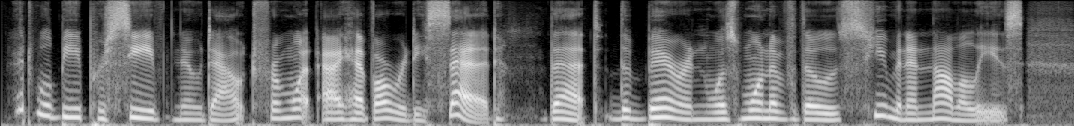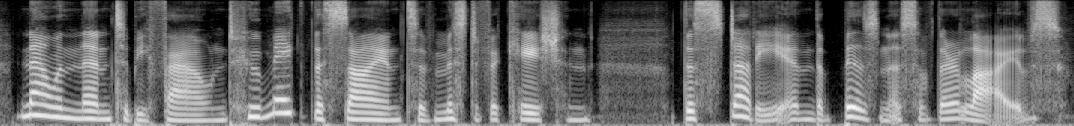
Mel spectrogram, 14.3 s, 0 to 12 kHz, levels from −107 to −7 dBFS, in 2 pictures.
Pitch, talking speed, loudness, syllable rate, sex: 195 Hz, 170 wpm, -21 LUFS, 4.8 syllables/s, female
